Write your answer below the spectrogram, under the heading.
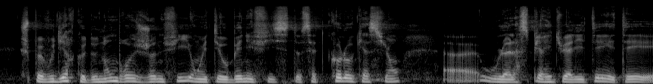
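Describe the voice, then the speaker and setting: His voice sits at a medium pitch with a dark, mellow tone and a fairly quick pace. The recording of this man is very clean, with a silent background. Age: 60s. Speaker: preacher. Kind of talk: sermon. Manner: halting, with repetitions.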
